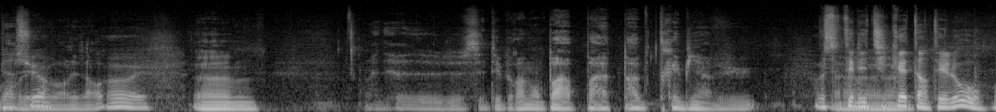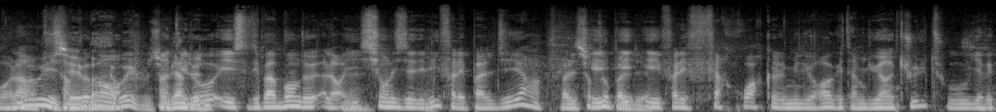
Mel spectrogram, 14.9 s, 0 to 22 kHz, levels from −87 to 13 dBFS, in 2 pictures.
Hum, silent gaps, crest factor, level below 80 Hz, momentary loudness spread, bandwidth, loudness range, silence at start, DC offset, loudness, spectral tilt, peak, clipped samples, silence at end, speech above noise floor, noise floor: none; none; 18 dB; -34 dBFS; 15 LU; 16.5 kHz; 10 LU; 0 s; under 0.1%; -19 LUFS; -6 dB/octave; -2 dBFS; under 0.1%; 0 s; 30 dB; -49 dBFS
